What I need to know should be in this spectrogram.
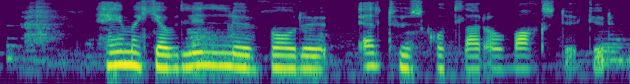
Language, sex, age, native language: Icelandic, female, 12, Icelandic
